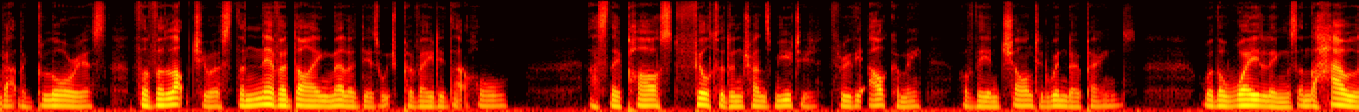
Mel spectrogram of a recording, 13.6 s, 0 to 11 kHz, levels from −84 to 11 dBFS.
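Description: Nothing technically wrong can be heard anywhere in this speech recording.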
